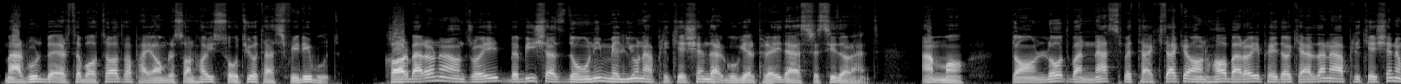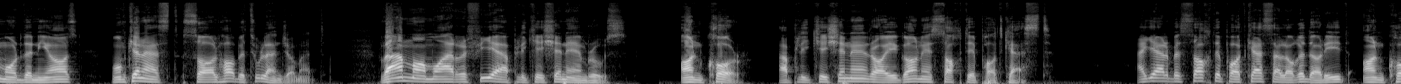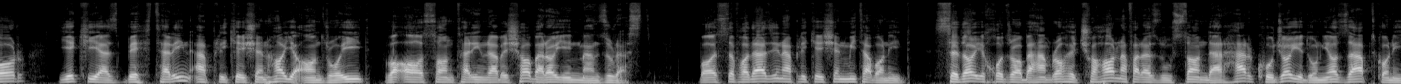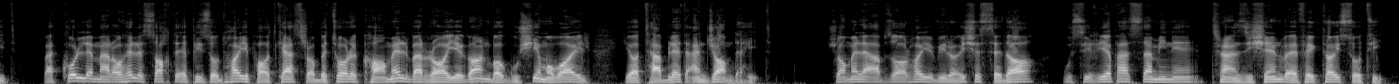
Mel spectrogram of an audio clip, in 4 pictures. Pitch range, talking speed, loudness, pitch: 105-125 Hz, 135 wpm, -18 LUFS, 115 Hz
